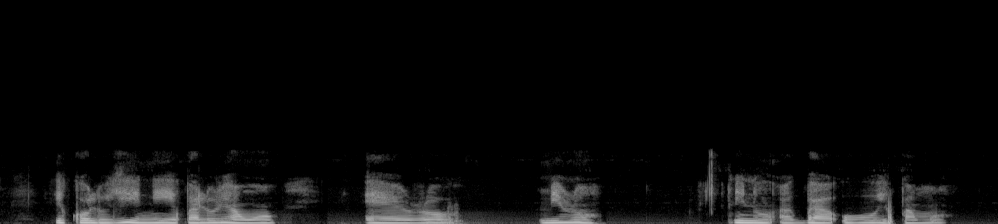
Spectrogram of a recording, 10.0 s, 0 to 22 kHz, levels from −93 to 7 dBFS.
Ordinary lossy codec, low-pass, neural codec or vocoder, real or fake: AAC, 48 kbps; 7.2 kHz; none; real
